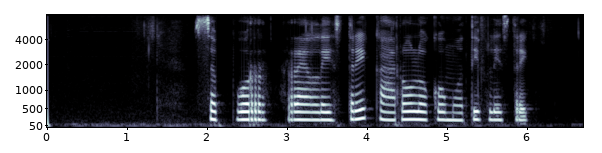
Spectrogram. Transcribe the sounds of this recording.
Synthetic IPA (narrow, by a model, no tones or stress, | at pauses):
səpʊrː | ɛlɛst̪ɾɪkːaɾolokomot̪ɪflist̪ɾɪ̰k̚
